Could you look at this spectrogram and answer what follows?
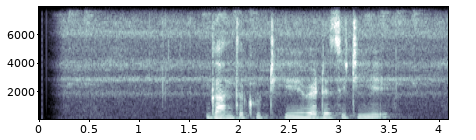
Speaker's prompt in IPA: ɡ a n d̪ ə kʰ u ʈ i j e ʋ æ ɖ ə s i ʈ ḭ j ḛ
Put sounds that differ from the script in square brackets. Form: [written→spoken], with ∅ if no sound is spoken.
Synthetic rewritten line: ɡ a n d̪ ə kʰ u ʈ i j e ʋ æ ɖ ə s i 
